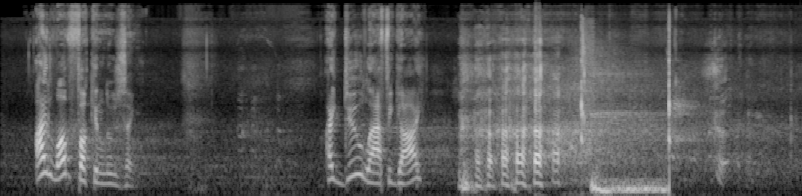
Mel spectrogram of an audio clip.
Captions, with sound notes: I love fucking losing. (man laughing) I do, laugh-y guy. (audience laughing)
